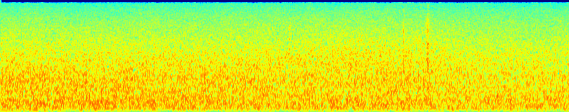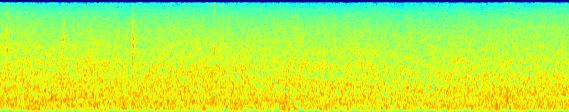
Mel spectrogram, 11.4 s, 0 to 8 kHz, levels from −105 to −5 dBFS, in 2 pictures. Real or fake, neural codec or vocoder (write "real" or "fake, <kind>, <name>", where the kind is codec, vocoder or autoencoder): real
